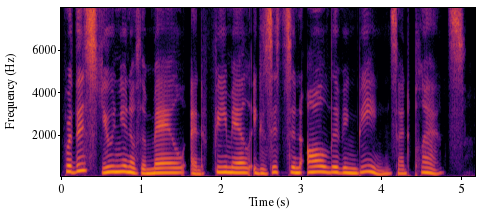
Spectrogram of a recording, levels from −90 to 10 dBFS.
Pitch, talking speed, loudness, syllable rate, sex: 230 Hz, 175 wpm, -19 LUFS, 4.1 syllables/s, female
